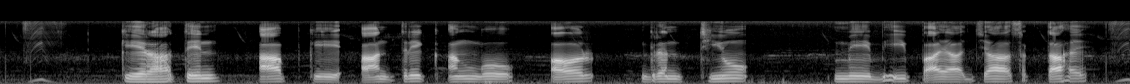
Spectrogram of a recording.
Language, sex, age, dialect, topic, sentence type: Hindi, male, 18-24, Kanauji Braj Bhasha, agriculture, statement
